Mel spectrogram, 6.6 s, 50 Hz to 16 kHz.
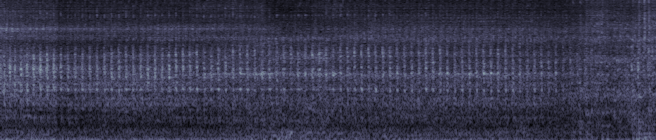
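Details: Honda Bros 150 single after engine rebuild, connecting rod replaced plus top end work, previously noisy without oil loss; steady idle with even regular beat, no rattles or knocks; normal idle.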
